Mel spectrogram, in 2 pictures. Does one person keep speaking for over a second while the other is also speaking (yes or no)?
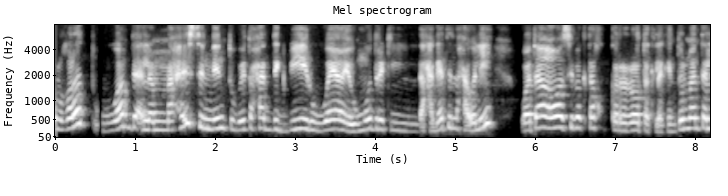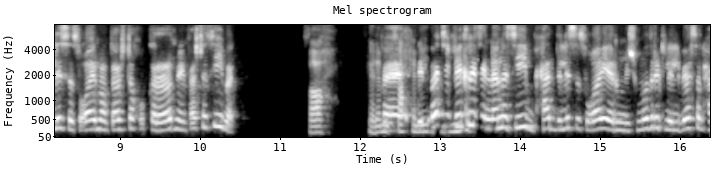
yes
